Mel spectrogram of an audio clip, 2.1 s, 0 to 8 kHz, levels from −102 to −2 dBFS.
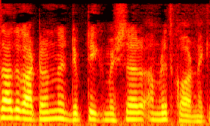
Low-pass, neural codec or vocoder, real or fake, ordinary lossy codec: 7.2 kHz; codec, 16 kHz in and 24 kHz out, 1 kbps, XY-Tokenizer; fake; MP3, 64 kbps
